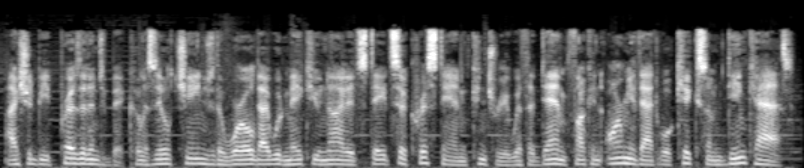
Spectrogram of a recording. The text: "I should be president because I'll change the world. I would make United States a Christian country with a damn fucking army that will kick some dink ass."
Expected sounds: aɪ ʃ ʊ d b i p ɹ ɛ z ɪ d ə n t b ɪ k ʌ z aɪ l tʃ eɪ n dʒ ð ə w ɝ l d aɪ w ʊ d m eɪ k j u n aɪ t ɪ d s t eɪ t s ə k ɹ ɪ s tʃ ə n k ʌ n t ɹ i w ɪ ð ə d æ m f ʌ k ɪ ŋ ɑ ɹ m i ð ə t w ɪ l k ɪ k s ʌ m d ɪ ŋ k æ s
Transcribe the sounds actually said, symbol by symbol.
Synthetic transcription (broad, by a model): aɪ ʃ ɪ d b i p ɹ ɛ z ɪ d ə n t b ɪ k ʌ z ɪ l tʃ eɪ n dʒ ð ə w ɝ l d aɪ w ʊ d m eɪ k j u n aɪ t ɪ d s t eɪ t s ə k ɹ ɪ s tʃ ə n k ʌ n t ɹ i w ɪ ð ə d æ m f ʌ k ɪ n ɑ ɹ m i ð ə t w ɪ l k ɪ k s ʌ m d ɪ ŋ k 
